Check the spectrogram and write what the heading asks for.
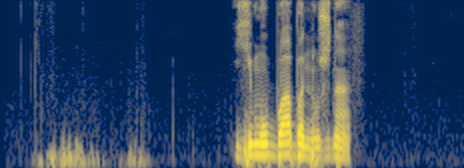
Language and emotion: Russian, angry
